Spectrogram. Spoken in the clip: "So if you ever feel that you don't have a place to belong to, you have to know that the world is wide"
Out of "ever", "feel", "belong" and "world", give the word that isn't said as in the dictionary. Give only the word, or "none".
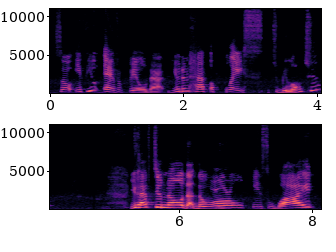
world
